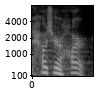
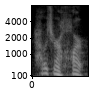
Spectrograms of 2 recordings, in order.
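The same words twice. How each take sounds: First: Gentle, higher question, slightly softer; tender question. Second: Much softer, hushed and lingering; gentle ministry question. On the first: Doctor asking a weeping patient, tenderly. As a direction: ask it like a caring doctor. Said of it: "she was so tender and kind". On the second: Speaker repeating the doctor's question to listeners, hushed. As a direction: savour the question softly. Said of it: "a ministry-oriented question". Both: Retold or imitated.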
